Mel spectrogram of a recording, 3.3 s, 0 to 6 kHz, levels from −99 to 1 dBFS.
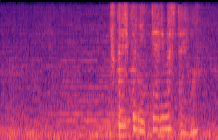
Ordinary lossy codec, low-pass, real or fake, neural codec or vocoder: MP3, 32 kbps; 5.4 kHz; fake; codec, 44.1 kHz, 2.6 kbps, SNAC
